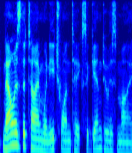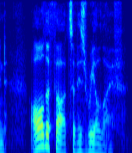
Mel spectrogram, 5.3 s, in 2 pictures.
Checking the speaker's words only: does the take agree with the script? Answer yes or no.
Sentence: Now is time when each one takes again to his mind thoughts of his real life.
no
